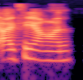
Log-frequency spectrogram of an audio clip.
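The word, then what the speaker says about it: Ipheion: Is it Iphion or Iphion? I'd say Iphion.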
